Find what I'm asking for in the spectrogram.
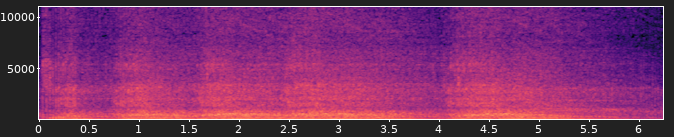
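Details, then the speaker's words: Isuzu Panther Grand Touring Euro 2 diesel after repair for blow-by and heavy oil use, warm at 79°C after a 7 km drive, revved twice: clean, even, smooth, minimal vibration, no knock or smoke. Normal diesel revving. "Nah, ini suara mesinnya sudah halus rata. Mesin juga minim getaran."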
